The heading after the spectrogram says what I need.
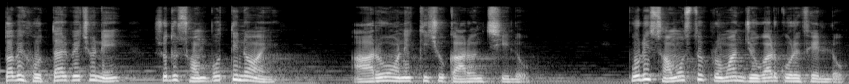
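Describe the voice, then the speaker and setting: A man narrating a scripted horror story in a measured, solemn, dramatic way. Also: a little high, animated, a little mellow. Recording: long reverb, music behind.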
